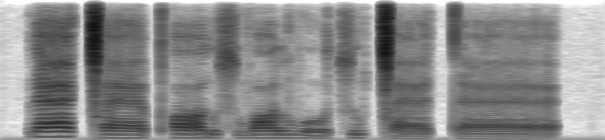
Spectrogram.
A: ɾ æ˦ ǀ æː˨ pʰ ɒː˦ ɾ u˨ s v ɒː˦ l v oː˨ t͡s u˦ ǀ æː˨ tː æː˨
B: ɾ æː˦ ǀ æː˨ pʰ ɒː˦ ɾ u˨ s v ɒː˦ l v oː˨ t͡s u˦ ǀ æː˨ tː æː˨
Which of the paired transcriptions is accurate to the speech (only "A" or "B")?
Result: B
